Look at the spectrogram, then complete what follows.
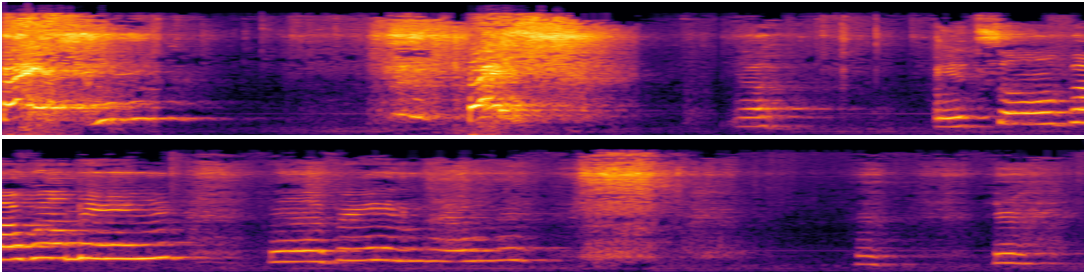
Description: Girl has sneezing fit while singing. Funny.😂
